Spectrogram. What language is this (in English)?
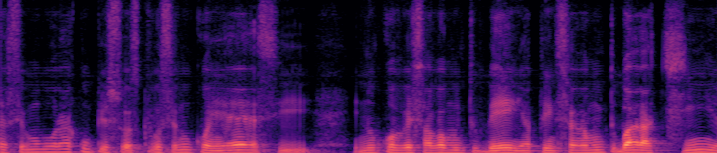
Portuguese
